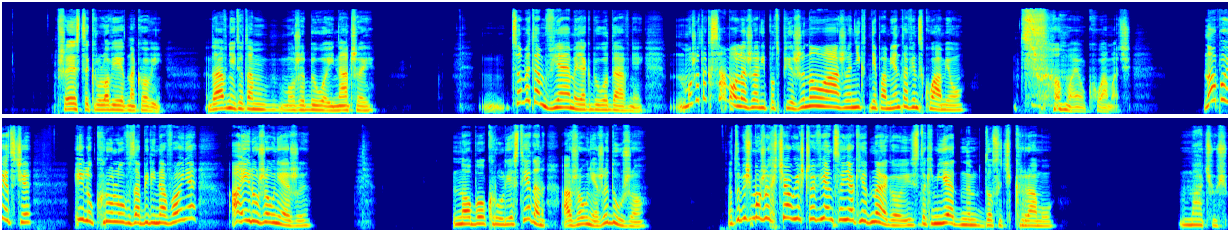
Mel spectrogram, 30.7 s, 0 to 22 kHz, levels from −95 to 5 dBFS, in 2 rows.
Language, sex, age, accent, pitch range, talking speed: Polish, female, 30-49, native, 160-250 Hz, 130 wpm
